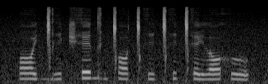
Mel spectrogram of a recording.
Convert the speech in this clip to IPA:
ɔːjɡ͡ǀiːt͡ʃʰe deɡǀɔːǀʰi ǀʰiǀʰejlɔ xu

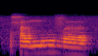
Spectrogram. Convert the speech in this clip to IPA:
ħʌmuvʌ

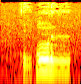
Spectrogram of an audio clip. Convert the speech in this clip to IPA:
ɾi˨ɓũ˦ ɾɨ˦

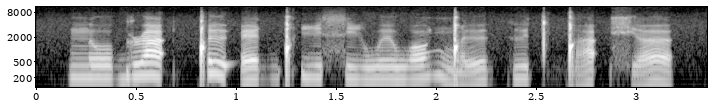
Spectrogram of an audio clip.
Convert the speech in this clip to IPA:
noː˧ɡɹa˥˩ʔ ǃɘ˥˩ʔɛ˧ǃʼi˧ si˧wɘ˧wɔ˦˥ŋ͡ǃɘː˩˧˩ kɨː˧tɡ͡ǃa˩˧˩ʔɕɐ˩˧˩

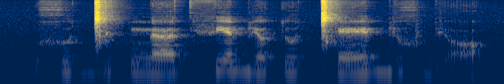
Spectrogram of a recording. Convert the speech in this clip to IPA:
xʷiɡ͡ǀitnɜt fʲɛbʲɒtʷiǀʰe bʲexʷbʲɔ̰

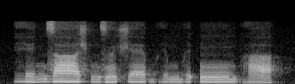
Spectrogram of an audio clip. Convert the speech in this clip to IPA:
ɦenzaːʃ nzə̃ʃɛːbʱɪ mbɪʔũːbʱa

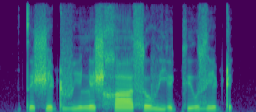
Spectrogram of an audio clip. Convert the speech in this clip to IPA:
t̪ɪ˨ʃi˦˨ʈvi˨ lɪ˦ʃ χaː˦sʊ˦v jɪ˨ kʲu˦zi˦ʈ

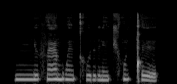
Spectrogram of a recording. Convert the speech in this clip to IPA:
nːyfæ̃bwẽ kʰurĩt͡ʃʰũ ǃe

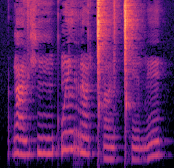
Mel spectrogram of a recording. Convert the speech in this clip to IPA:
ɠã˧zçĩː˧kʷʼẽ˦lrɐ̃˧ ǀʰɐ̃˨zǀʰẽ˨b ẽ˦

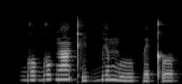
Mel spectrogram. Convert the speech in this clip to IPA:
ɡo˦ ɡo˦ɡã˦kʼi˨ ɡ͡bɪ˦muː˨pe˨ kʼʊ˦

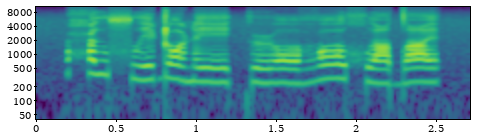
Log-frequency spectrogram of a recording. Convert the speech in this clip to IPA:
ħɯ˦sʷe˨˦ɖɔ˨ ɳe˨kɹɔ˨ ɦɔ˦χʷɜ˨dˤɛ˦

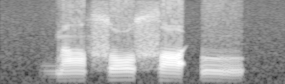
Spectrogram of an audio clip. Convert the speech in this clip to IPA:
ɡ͡bãsˤʉ sˤeʔu

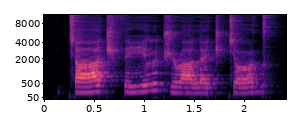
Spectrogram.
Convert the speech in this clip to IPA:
caːt͡ʃ θiːlut͡ʃ ɹalɛt͡ʃ cɤd

